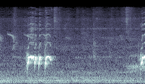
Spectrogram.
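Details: Zebra dove of a local strain, an active singer with a round, crystal voice, used as a lure and tutor: one bright run of three clipped cooing notes, then quiet hum, then the start of another burst.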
